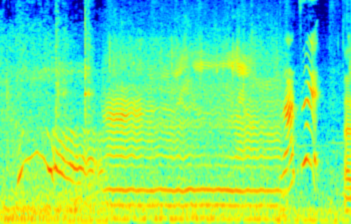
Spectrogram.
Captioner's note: imitates buzzing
